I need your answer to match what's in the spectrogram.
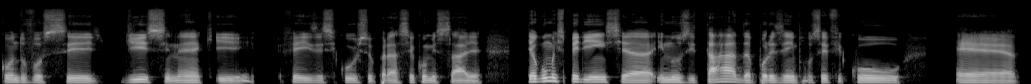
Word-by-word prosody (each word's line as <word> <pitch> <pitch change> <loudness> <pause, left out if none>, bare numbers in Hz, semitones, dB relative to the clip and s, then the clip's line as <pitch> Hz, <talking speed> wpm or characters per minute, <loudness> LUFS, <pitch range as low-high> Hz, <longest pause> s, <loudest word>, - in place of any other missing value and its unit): quando 105 0 0
você 95 -1 0 0.3
disse, 105 -3 +1
né, 90 +1 +1
que 85 -1 -4 0.3
fez 100 -2 -2
esse 90 -1 -5
curso 95 -1 -3
pra 95 -1 -1
ser 95 +3 -4
comissária, 90 -2 -1 0.4
tem 130 - +5
alguma 150 +4 +4
experiência 115 -7 +2
inusitada, 105 +1 +2
por 100 +4 -1
exemplo, 95 -2 0
você 90 +2 -2
ficou, 100 -4 0 0.5
eh, 90 -3 +2
95 Hz, 115 wpm, -22 LUFS, 90-105 Hz, 0.5 s, tem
